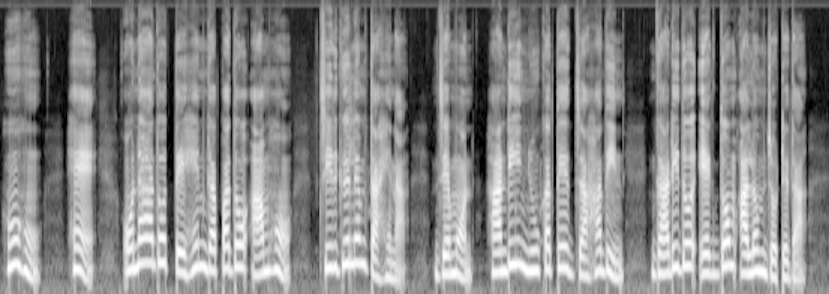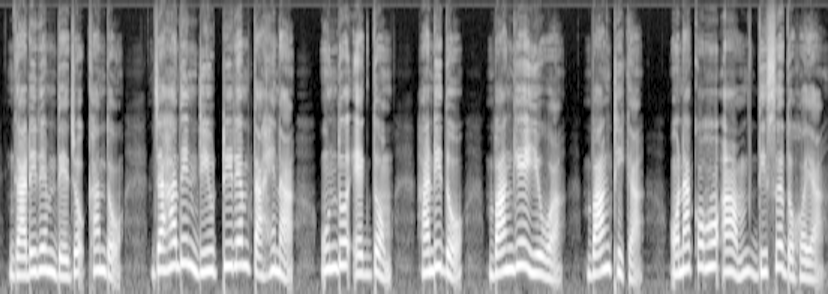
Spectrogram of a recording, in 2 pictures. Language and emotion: Santali, neutral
